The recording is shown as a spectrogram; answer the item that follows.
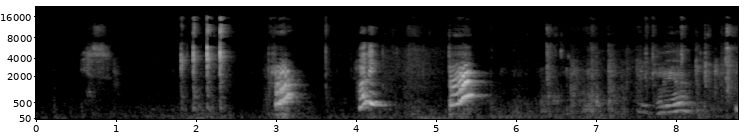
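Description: A domestic cat meowing three times, short pitched calls about a second apart, starting about three seconds in. A few short clicks come just before the first meow.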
